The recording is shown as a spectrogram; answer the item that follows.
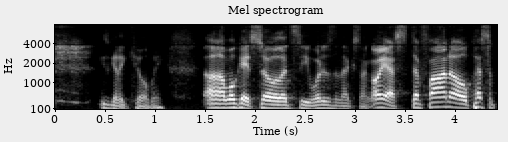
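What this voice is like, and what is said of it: Usual voice. Nothing is said of it.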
